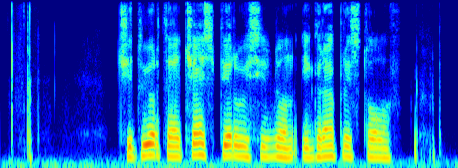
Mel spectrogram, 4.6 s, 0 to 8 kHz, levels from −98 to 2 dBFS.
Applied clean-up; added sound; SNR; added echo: neural diffusion model UNIVERSE++.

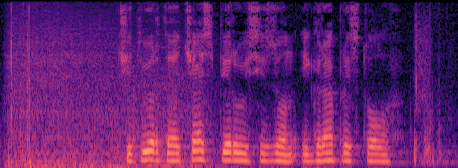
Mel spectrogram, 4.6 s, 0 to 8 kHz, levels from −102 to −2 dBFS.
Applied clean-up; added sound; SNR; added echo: none; Engine / Car; 12 dB; none.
